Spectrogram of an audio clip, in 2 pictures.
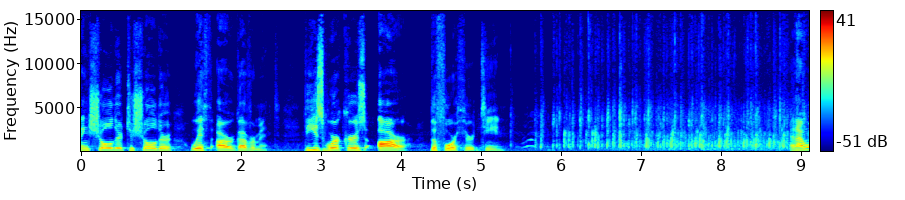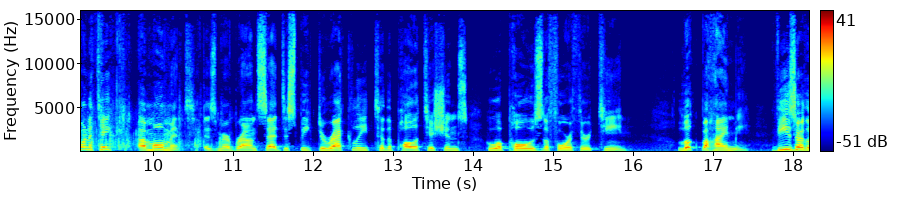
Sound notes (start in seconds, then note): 5.5 applause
